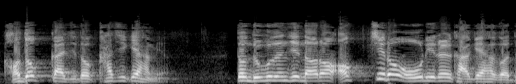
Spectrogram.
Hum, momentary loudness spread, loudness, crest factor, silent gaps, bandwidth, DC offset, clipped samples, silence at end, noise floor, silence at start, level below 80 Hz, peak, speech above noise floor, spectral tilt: none; 5 LU; -12 LUFS; 12 dB; none; 8.4 kHz; under 0.1%; under 0.1%; 0 s; -51 dBFS; 0.05 s; -52 dBFS; 0 dBFS; 40 dB; -5 dB/octave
